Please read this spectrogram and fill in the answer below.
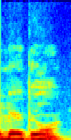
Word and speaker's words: Marlboro: You know, Marlboro, the cigarette company. I feel like you're not pronouncing it right. Marlboro. Is it? It's Marlboro. Marlboro.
